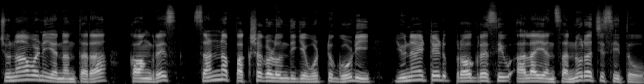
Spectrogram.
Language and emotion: Kannada, neutral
